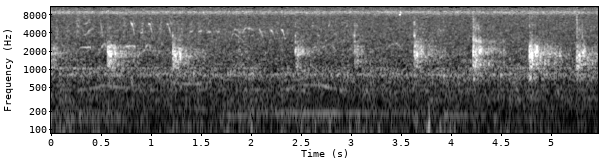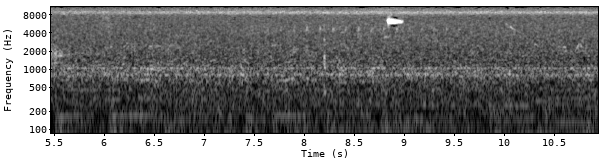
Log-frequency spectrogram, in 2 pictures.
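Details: Female saffron finch in the wild; a series of short, sharp chip notes repeats roughly every half second for several seconds, then falls silent over a steady low background hiss.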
